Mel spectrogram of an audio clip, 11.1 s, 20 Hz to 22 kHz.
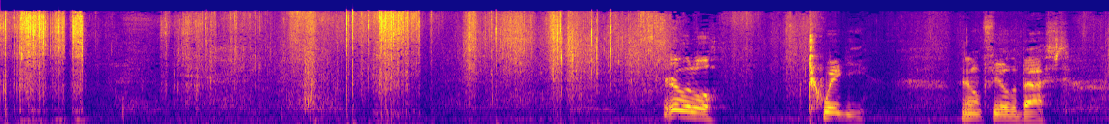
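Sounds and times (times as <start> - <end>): leaves being ripped by hand: 0.0 - 0.9, 3.0 - 6.6.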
